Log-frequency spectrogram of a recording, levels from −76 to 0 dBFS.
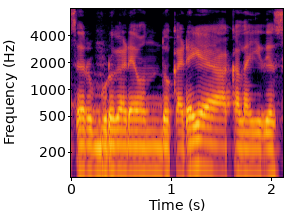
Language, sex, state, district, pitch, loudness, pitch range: Kannada, male, Karnataka, Koppal, 115 Hz, -14 LUFS, 115-120 Hz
